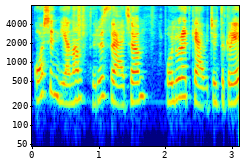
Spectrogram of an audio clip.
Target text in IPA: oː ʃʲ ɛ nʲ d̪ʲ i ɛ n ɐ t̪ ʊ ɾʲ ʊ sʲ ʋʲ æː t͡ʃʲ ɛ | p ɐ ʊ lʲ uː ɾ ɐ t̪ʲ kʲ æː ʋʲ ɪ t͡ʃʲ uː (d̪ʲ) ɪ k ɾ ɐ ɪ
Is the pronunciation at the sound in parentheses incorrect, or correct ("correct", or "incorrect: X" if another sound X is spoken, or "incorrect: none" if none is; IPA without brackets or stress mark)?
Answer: incorrect: t̪ʲ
